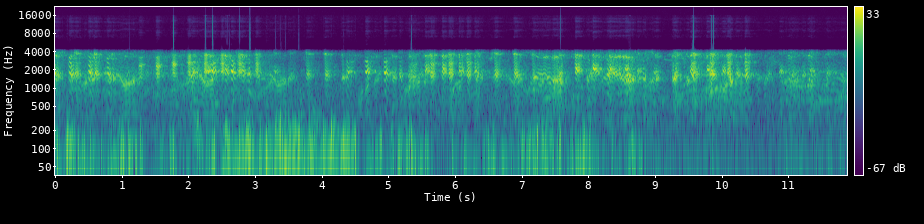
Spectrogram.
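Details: On a Monday morning in mid-April at the lily pond of Monet's gardens in Giverny, France, a dense chorus of frogs gives rapid, croaking, duck-like calls that overlap and compete.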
